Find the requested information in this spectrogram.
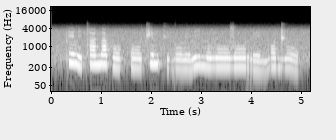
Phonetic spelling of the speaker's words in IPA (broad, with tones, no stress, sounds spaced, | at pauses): pʰ e˦ l i˨ tʰ a˦ n a˦ p oː˨ k͡p oː˨ t͡ʃ e˦ m kʰ ɪ˨ ɡ o˨ l ɪ˨ l i˦ n ʊ˦ v oː˦ z oː˦ r eː˨ n ŋ ɔ˦ d͡ʒ o˦˨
